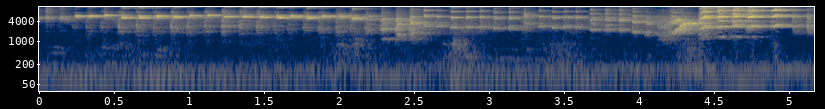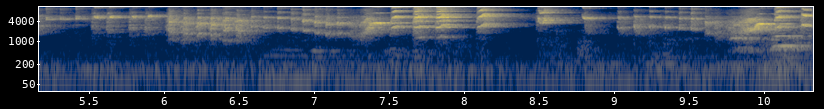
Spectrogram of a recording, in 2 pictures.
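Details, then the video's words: Long-tailed shrike, Madura type, tutoring song: a dense, continuous warbling medley of high trills, chatters and whistled sweeps that varies constantly, with sharp high notes toward the end. "Suara Juara Nih!!! Cendet Madura CMS"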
